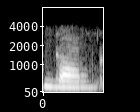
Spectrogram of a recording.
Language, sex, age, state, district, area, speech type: Marathi, female, 30-45, Maharashtra, Akola, rural, conversation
